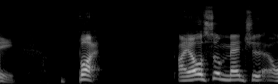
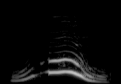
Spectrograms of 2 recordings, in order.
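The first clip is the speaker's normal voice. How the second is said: joyful woo; 8 dB louder than usual. Real, not acted. After cracking back.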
